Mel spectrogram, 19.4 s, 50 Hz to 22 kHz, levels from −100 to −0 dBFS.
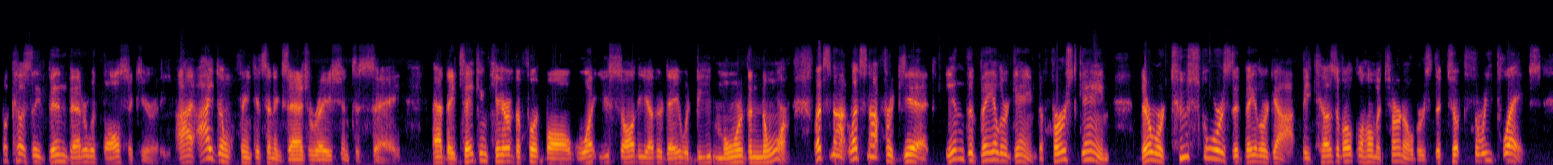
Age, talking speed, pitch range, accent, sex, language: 50-69, 190 wpm, 120-165 Hz, American, male, English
